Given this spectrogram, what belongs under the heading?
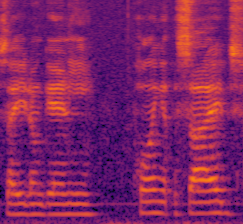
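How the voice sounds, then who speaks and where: Audible room echo surrounds this man. His intonation is monotone and flat. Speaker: lacrosse stick stringing tutorial maker. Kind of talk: tutorial. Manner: casual, informal.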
